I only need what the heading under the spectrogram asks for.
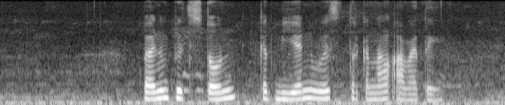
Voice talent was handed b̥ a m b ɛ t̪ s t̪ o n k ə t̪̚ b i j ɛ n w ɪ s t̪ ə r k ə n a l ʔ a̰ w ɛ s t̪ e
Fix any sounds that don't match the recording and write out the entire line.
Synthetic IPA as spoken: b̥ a n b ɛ t̪ s t̪ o n k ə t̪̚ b i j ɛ n w ɪ s t̪ ə r k ə n a l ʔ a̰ w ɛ t̪ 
